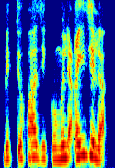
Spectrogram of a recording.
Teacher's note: जीम पे कलकला होगा क्योंकि कुतुबिन जद्दिन का हर्फ है।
